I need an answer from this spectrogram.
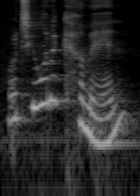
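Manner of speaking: high, rising come-on; coy invitation. Retold or imitated. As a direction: invite him in with a lilting high question. Acted invitation to delivery boy.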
